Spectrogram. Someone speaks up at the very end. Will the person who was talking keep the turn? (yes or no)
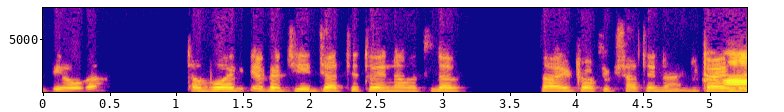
no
